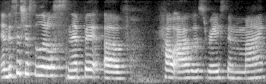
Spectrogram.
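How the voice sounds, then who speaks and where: A woman speaks with a fairly high pitch. Audible room echo and noticeable background noise surround her voice. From Honduras. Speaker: speaker who grew up at the ministry. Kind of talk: testimony. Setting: fundraising banquet with audience.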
